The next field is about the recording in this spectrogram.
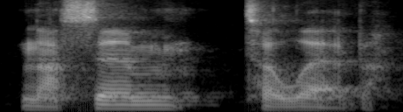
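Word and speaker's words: Nassim Taleb: about black swans n-a-s-i-m that's how you say his name nasim teleb i would i would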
